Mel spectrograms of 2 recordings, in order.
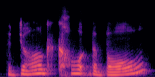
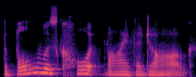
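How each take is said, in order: First: Said in the usual way. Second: Passive example. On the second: Shown as a demonstration. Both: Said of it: "Here's the difference".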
